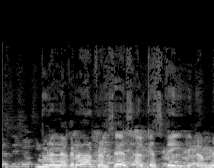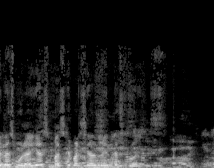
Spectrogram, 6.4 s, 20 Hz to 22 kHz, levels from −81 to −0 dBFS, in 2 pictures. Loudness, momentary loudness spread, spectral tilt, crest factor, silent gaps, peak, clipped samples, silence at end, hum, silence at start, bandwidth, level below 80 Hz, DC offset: -14 LUFS; 19 LU; -5.5 dB/octave; 14 dB; none; 0 dBFS; under 0.1%; 0 s; none; 0 s; 15.5 kHz; -56 dBFS; under 0.1%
